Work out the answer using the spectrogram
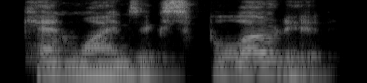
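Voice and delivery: ordinary delivery

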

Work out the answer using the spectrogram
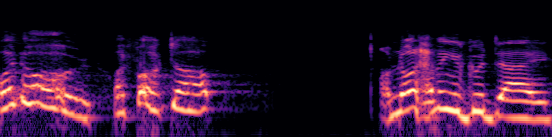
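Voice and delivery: miserable, self-pitying, high, loud whiny lament.

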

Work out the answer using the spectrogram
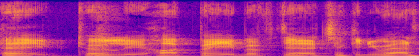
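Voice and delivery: put-on blokey man's voice. Recapping a scene, the speaker quotes Phoebe telling Chandler, in Phoebe's bloke voice. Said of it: "just like a bloke voice".

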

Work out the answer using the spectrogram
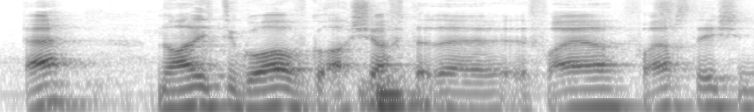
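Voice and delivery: normal talking voice

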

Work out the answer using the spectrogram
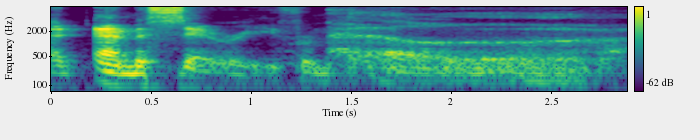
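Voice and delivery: breathy, whispered, menacing evil voice. Reading a Spider-Man series title aloud on the show, in an evil voice. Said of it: "you read this with your evil voice".

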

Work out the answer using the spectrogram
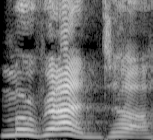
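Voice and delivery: yelling as loud as possible, full-throated. Example of yelling an ex's name as loud as possible: name yelled loudly. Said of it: "they just yell their ex's name as loud as they can".

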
